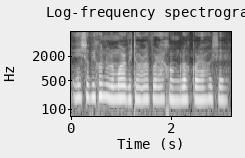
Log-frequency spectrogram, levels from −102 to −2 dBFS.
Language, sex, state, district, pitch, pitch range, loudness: Assamese, male, Assam, Sonitpur, 180 Hz, 175-190 Hz, -16 LUFS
